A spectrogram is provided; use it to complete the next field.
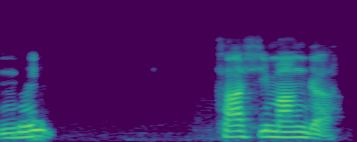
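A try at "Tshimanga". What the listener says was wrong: You sure you pronounce that T? Is it just Shamanga? Or you think it's I think the TSH are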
